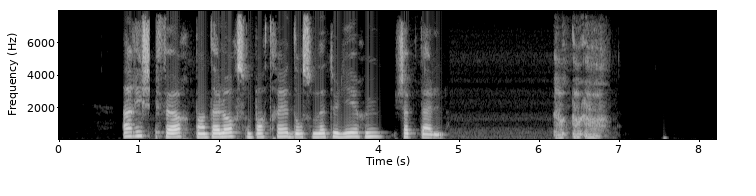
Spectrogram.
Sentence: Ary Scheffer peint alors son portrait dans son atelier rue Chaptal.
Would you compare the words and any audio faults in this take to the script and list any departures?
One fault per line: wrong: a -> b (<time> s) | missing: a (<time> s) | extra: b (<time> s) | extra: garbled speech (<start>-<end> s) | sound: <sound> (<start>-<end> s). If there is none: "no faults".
sound: dropout (1.1-1.2 s)
sound: throat clearing (6.2-6.9 s)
